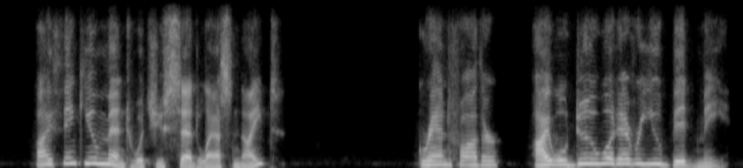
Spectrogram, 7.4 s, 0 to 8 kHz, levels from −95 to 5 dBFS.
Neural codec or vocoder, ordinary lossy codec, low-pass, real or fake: codec, 16 kHz, 4 kbps, X-Codec, WavLM features, trained on Multilingual LibriSpeech; Opus, 24 kbps; 7.2 kHz; fake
